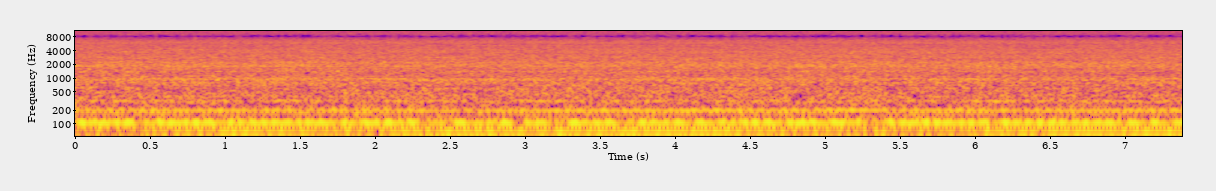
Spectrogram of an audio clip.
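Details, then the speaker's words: 1970 Chevy C20 V8 truck after engine bay cleaning, timing sounding right, steaming: deep, steady rumble holding an even idle with no misses, knocks or ticks; normal idle. "hey it's idling and it's steaming"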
